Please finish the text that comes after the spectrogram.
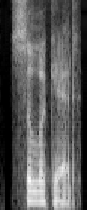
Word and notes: silicate: American English

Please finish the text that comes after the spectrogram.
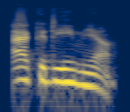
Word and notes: academia: Indian

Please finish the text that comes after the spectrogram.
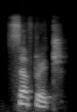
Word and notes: suffrage: Indian

